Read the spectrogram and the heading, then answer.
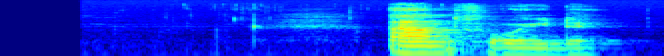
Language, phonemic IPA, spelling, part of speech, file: Dutch, /ˈaŋɣrʏjdə/, aangroeide, verb, Nl-aangroeide.ogg
- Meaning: inflection of aangroeien: 1. singular dependent-clause past indicative 2. singular dependent-clause past subjunctive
